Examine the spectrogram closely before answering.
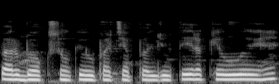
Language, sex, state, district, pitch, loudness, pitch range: Hindi, female, Uttar Pradesh, Budaun, 220 Hz, -12 LUFS, 210-230 Hz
